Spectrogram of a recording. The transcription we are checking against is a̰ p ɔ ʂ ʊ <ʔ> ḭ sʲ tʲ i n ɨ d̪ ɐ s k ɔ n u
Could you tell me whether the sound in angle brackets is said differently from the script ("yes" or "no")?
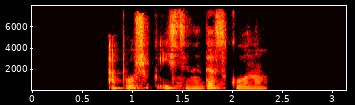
yes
